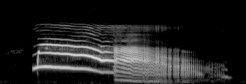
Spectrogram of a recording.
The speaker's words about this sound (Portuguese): De repente, o vulto pisou no rabo de um gato, que gritou.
